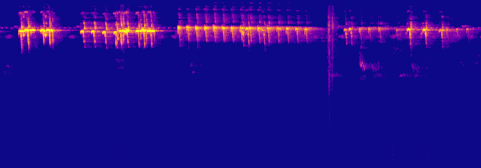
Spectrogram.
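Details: Blue-crowned hanging parrot calling during a lure-trapping session on grass: bursts of thin, very high, shrill chirps in rapid trills, a short pause, then a longer run of buzzy ticking notes and scattered faint squeaks; a steady insect-like pulsing hum continues behind.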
